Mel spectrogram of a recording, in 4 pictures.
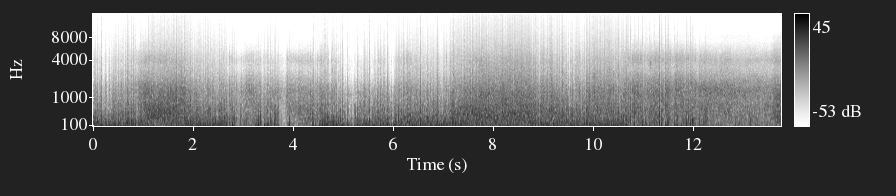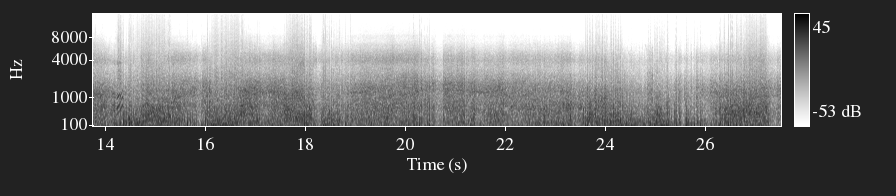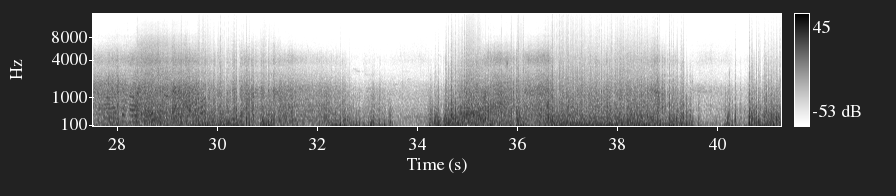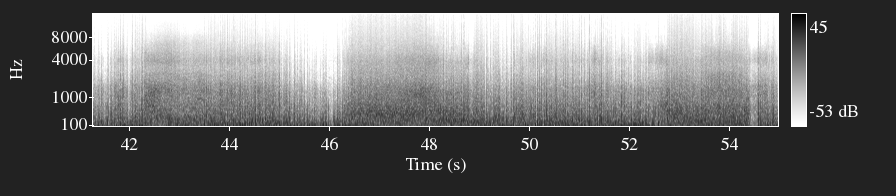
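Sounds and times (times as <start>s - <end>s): wind buffeting microphone: 0.0s - 54.9s.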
